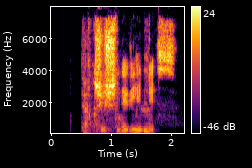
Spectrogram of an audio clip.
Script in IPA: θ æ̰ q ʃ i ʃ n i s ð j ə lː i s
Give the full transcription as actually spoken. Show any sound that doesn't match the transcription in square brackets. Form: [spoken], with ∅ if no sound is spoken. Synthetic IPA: θ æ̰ q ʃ i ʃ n i [∅] ð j ə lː i s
